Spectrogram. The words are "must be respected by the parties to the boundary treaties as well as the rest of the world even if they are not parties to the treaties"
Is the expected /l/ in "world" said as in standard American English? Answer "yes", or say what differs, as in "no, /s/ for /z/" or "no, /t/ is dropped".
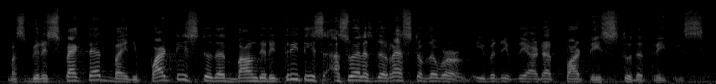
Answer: yes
